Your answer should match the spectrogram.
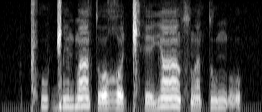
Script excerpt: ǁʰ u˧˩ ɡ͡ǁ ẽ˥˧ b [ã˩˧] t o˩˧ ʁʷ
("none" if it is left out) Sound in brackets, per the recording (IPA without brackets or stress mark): ã˥˧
